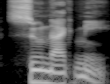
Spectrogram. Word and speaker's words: tsunami: In Japanese, it's pronounced with a subtle T at the beginning, but in English, we usually drop it and say tsunami.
